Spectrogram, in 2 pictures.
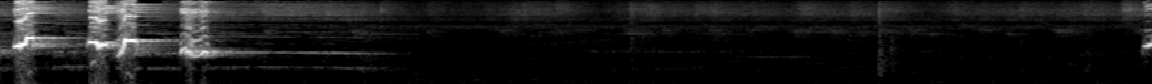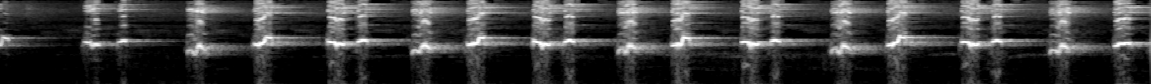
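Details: Yellow-vented Bulbul in a cage hung out in the early morning, singing a few fluty notes, falling silent for several seconds, then resuming a long string of rapid, chirpy whistled phrases.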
